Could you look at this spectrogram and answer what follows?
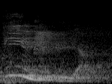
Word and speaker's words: пилюля: Но мы больше привыкли видеть это слово с ударением на втором слоге. Пилюля.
